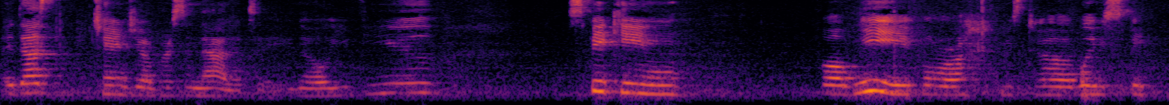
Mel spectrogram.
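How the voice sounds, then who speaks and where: A woman speaking English as a second language on a panel, halting and thoughtful as she works out her phrasing. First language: not English. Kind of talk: panel discussion. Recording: echoey room with audible rumble.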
